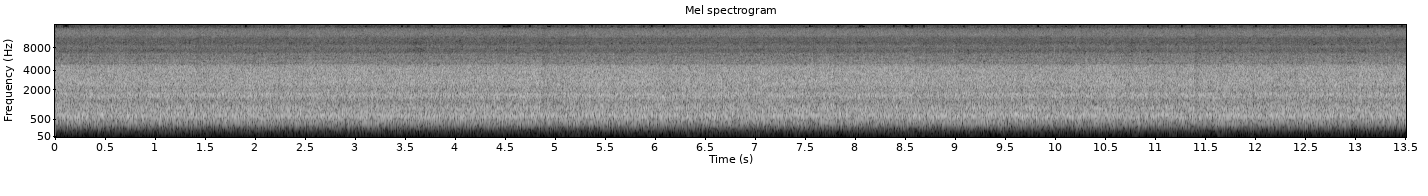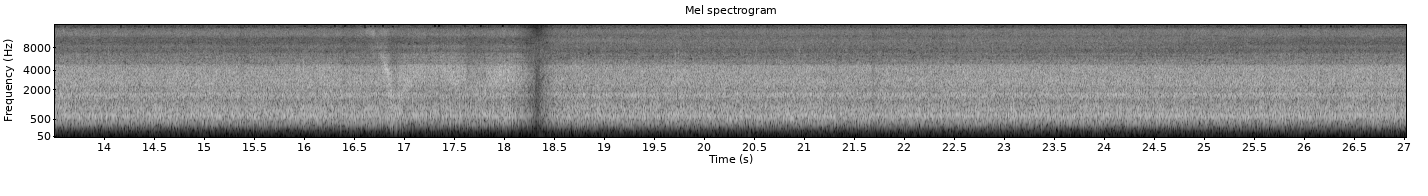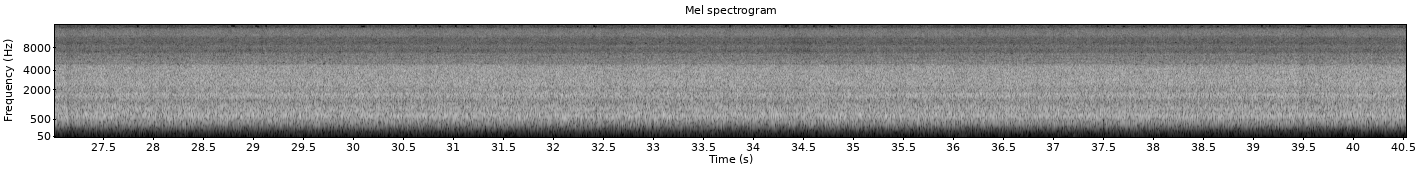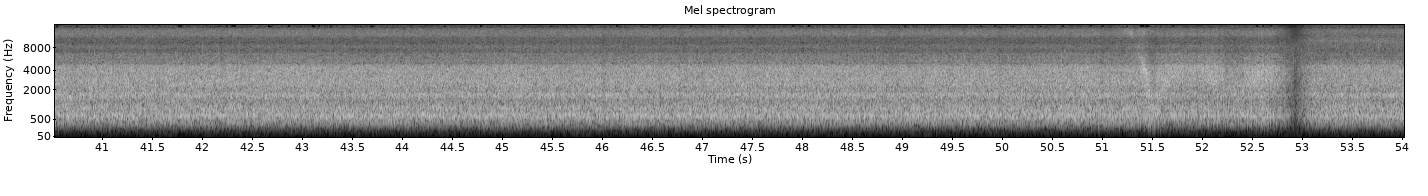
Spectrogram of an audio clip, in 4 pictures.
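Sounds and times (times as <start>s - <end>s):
steady white noise hiss: 43.7s - 54.0s.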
